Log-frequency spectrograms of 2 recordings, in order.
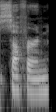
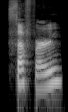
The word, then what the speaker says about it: Suffern: My I grew up in a town named Suffern. Suffern with like suffer with an N at the end.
